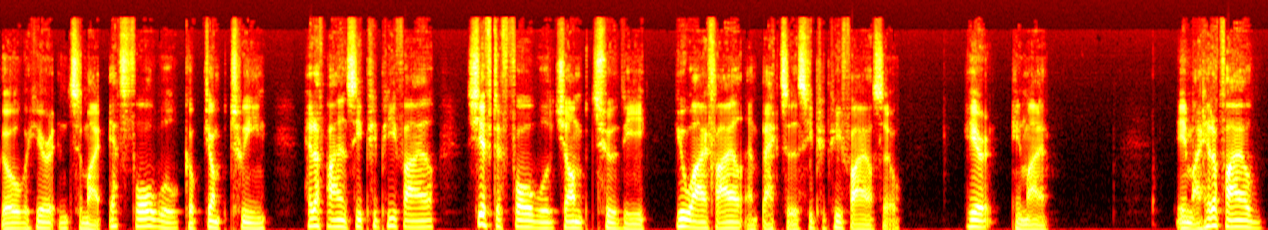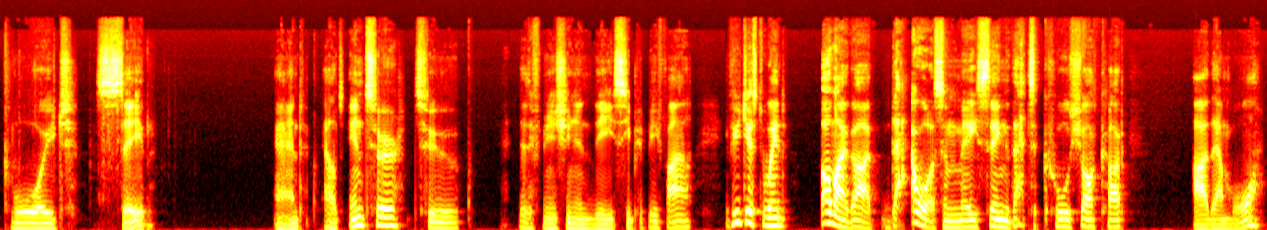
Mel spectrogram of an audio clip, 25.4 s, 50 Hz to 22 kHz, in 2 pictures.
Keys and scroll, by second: 6.3 shift+F4, 8.8 F4, 15.8 alt+Return.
